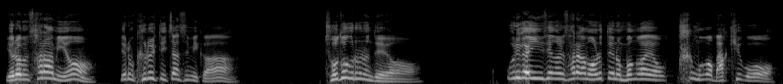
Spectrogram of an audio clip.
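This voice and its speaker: A man's voice: extremely high pitch, no room sound, studio quality. A middle-aged male pastor giving an emotional sermon, pleading and crying out in prayer. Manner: emotional, pleading, rising to loud cries.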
